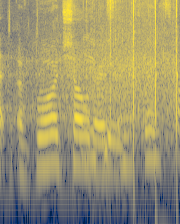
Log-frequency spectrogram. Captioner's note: applause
